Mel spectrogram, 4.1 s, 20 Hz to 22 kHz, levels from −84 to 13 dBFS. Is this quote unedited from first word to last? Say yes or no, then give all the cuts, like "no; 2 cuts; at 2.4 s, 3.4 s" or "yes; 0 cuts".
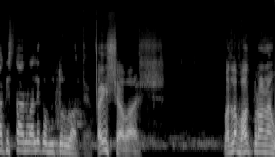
yes; 0 cuts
